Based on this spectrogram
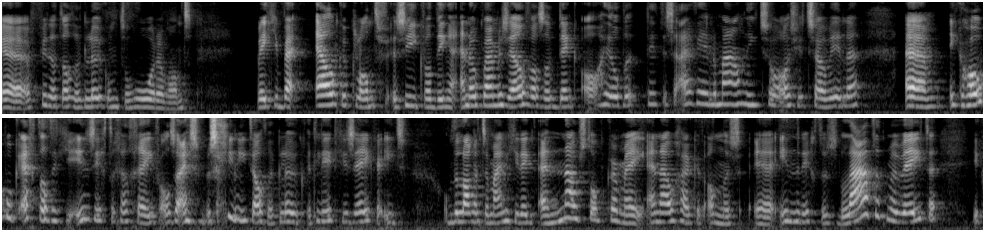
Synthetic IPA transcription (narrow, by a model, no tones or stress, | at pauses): fɪndɑtɑlˠtɛjtløɥkɔmtəɦʊːɾənʋɑnt | ʋejtəbɛjɛlˠkəklɑntziɪkʋɑtdɪŋənʔɛ̰nowk̚bɛjməzɛlˠfɑsdɑtɪɡ̚dɛŋko̰wɦeːlˠdəd̥ɪtɪsɛ̰jxχnləkɦejləmaːlˠnitsowɑ̰lˠsjəətsowʋɪlə | əmɪkɦowpowkɛχt̚dɑtɪkjə̰ʔɪnzɪχtəχaːtχejvənʔɑ̰lˠzɛjnzəmɪsχinːitɑlˠtɛjtløɥkətlɪːɹtʰjəzejkəɹʔits | ʔɔpdəlɑŋətəɹmɛjndɑtjədɛŋktɛnːawstɔpɪ̥kəɹmejʔɛ̰nːawχaːɪkətɑ̰ndəɹsəʔɪnrɪχtəslaːtətməʋejtə | jə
